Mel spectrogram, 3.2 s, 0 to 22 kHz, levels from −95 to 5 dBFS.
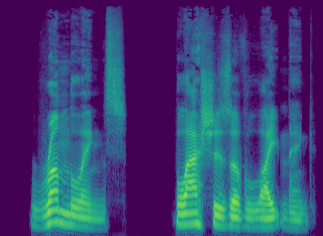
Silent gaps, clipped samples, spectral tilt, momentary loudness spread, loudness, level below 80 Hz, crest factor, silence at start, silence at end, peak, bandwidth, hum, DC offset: none; under 0.1%; -4.5 dB/octave; 15 LU; -19 LUFS; -72 dBFS; 20 dB; 0.3 s; 0.15 s; -2 dBFS; 20 kHz; none; under 0.1%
